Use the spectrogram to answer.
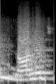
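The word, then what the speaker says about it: knowledge: ये नॉलेज की स्पेलिंग है बट शुरू कहां से होती है? के से। कैसे लिखेंगे? नॉलेज। शुरू कहां से होती है? ये के से ही होती है।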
